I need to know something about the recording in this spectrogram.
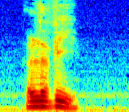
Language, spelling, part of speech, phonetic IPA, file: Polish, lwi, adjective, [lvʲi], Pl-lwi.ogg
